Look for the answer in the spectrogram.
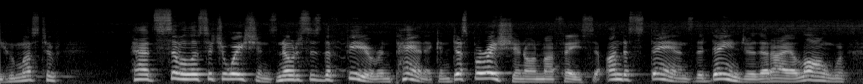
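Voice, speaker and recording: A man's voice: sits high, a little mellow, rough recording. A man with a Southern US accent reads a humorous story aloud in a theatrical, earnest storytelling manner. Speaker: reader of humorous reviews. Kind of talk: comic dramatic story reading.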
